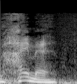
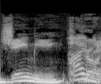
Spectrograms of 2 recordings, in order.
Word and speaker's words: Jaime: mexican name it's called it's his name jaime but he hated it because the way he spells it people would call him jamie oh hi i have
